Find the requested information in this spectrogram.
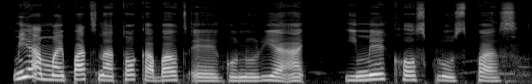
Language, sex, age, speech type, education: Nigerian Pidgin, female, 30-45, spontaneous, tertiary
